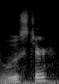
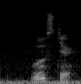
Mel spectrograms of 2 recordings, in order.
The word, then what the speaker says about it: Worcester: Do you pronounce that Worcester?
